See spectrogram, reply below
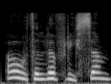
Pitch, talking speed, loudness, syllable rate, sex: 260 Hz, 215 wpm, -16 LUFS, 6.1 syllables/s, female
